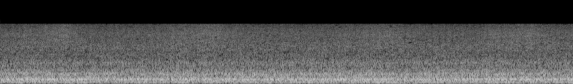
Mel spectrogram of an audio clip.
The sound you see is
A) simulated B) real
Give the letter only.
B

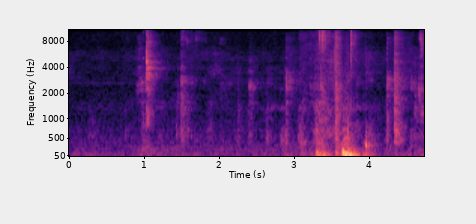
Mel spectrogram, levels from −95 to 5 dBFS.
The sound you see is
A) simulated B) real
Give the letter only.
B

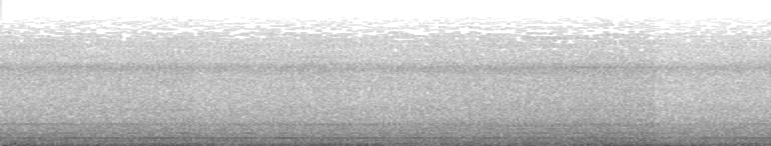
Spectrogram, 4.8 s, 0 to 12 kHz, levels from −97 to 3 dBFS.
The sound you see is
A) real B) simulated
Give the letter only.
A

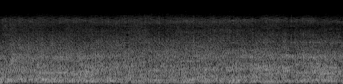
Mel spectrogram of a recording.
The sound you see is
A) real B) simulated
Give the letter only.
B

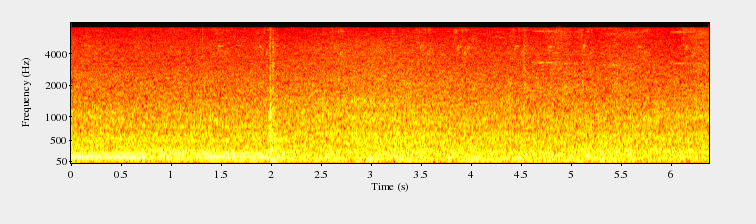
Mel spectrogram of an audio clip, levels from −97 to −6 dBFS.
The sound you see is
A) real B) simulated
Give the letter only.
A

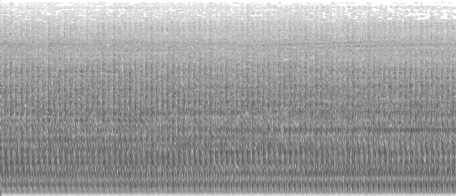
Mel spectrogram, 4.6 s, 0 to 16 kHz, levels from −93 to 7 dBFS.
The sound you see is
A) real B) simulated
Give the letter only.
A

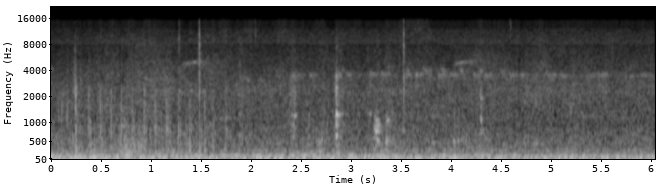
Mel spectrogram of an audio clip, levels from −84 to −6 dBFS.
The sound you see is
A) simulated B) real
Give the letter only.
B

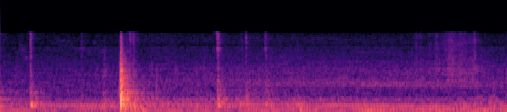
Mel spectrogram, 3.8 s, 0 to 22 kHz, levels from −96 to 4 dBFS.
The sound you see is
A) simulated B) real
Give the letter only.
B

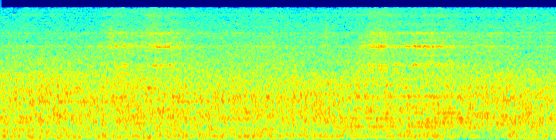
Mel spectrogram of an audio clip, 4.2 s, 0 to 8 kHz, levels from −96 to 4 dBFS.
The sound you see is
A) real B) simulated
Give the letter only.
B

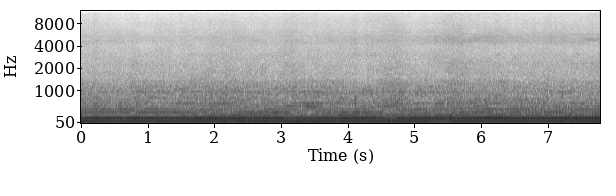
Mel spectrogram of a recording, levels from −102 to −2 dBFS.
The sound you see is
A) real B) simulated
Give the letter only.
B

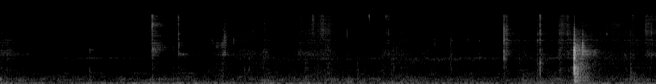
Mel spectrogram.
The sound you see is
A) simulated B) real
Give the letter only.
A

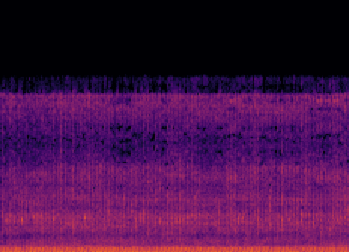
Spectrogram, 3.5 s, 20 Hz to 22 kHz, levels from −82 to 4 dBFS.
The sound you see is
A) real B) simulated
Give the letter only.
B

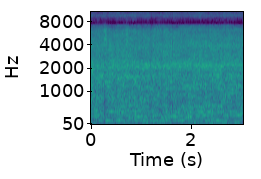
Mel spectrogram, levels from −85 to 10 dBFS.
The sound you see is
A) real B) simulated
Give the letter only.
B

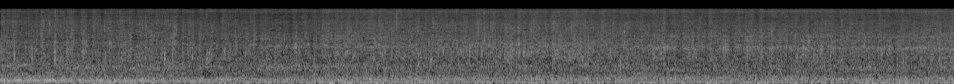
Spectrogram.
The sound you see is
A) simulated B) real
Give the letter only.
B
